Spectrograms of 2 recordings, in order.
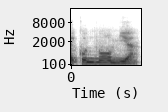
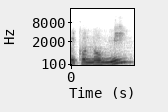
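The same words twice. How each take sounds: First: Economia run together with stress on NO and a gliding final "mia"; wrong syllable split. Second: Economia with a long stressed MI, then a detached A; stressed separate MI-A. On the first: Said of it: "Eu não falo economia". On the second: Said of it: "eu falo economia". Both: Shown as a demonstration.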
